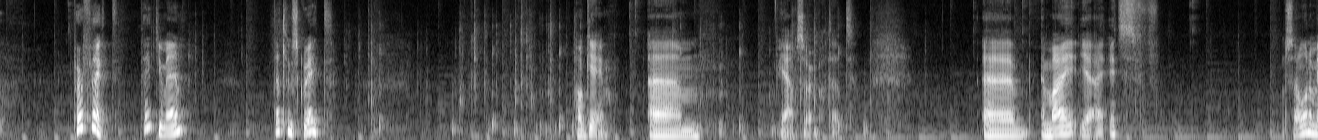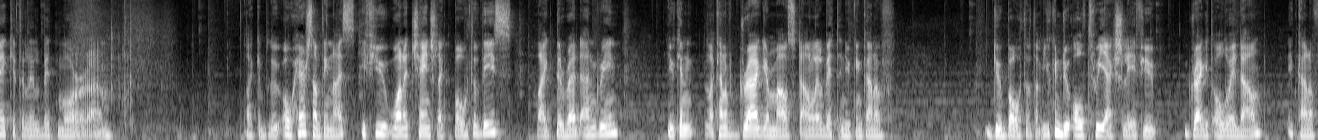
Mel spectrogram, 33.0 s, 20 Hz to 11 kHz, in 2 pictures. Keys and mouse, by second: 4.7 ctrl+middle click, 5.9 alt+a, 6.1 ctrl+middle click, 6.5 ctrl+s, 7.0 shift+click, 7.2 middle click, 8.5 shift+click, 9.2 middle click, 9.8 alt+a, 10.1 ctrl+s, 10.4 shift+middle click, 12.2 click, 30.9 click.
